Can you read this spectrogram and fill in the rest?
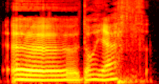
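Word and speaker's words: Doriath: qui comprend le royaume de doriade je crois doria's si on le prononce à l'elfique comprend entre autres des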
